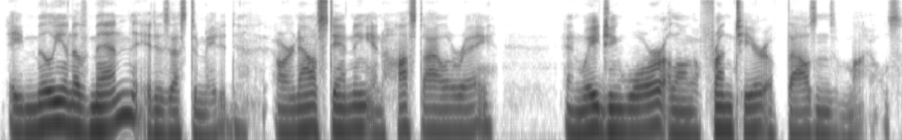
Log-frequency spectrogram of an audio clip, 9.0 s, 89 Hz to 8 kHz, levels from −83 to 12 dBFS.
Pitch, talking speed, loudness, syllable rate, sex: 125 Hz, 155 wpm, -17 LUFS, 4.7 syllables/s, male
